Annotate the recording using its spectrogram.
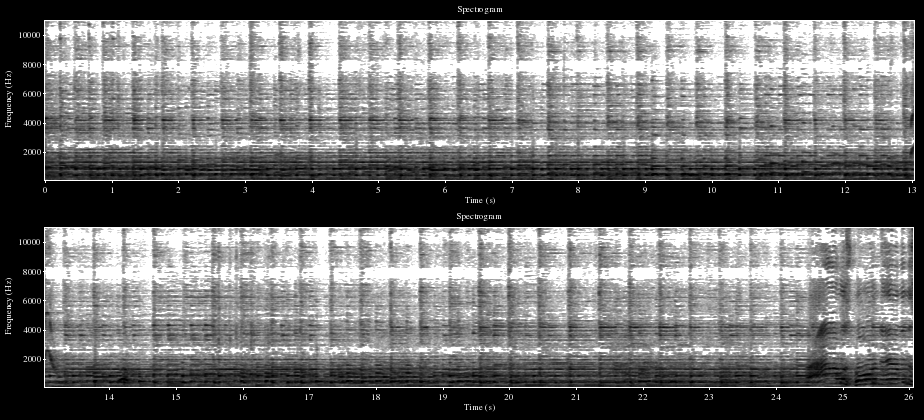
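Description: Bluegrass band playing an instrumental break between verses: five-string banjo, acoustic guitar, mandolin and upright bass, with the bass keeping a steady beat.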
